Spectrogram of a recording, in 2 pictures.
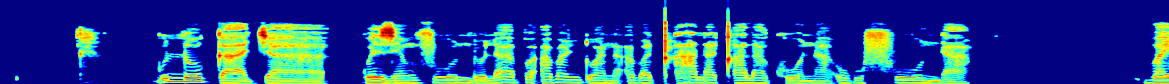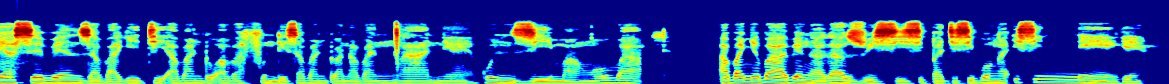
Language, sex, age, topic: North Ndebele, male, 18-24, education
